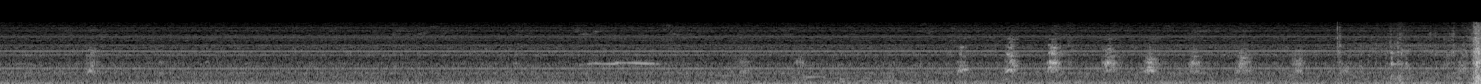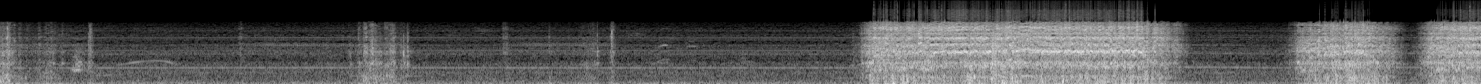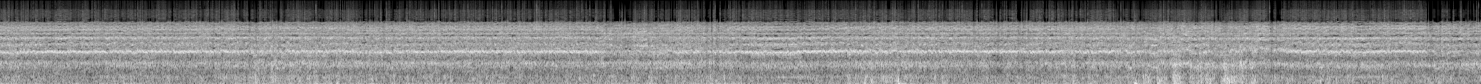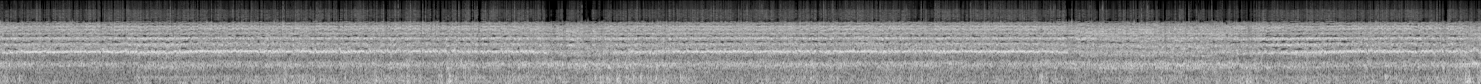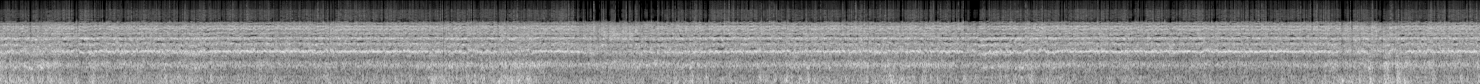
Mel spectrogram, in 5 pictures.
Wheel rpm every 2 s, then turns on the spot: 0, 0, 0, 0, 0, 0, 0, 20, 0, 10, 0, 30, 210, 60, 110, 230, 230, 230, 220, 230, 230, 230, 230, 230, 230, 230, 230, 230, 220, 230, 230, 230, 230, 230, 230, 230, 230.
14-16 18-20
